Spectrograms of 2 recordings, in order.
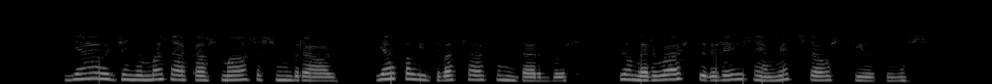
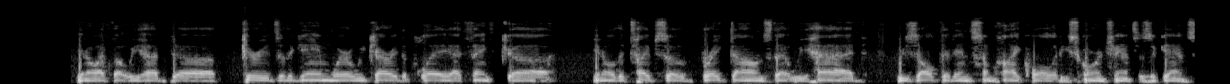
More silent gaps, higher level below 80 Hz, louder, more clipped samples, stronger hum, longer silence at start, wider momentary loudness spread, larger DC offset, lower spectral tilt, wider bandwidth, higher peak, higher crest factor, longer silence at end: first, 3.39-3.49 s, 3.61-3.76 s, 5.82-6.18 s, 8.39-8.49 s, 8.77-8.85 s vs none; second, -80 dBFS vs -58 dBFS; second, -41 LUFS vs -20 LUFS; neither; neither; about the same, 0.65 s vs 0.75 s; first, 9 LU vs 4 LU; neither; about the same, -6.5 dB/octave vs -6.5 dB/octave; second, 7.4 kHz vs 8.6 kHz; second, -24 dBFS vs -2 dBFS; about the same, 16 dB vs 18 dB; first, 0.65 s vs 0.35 s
